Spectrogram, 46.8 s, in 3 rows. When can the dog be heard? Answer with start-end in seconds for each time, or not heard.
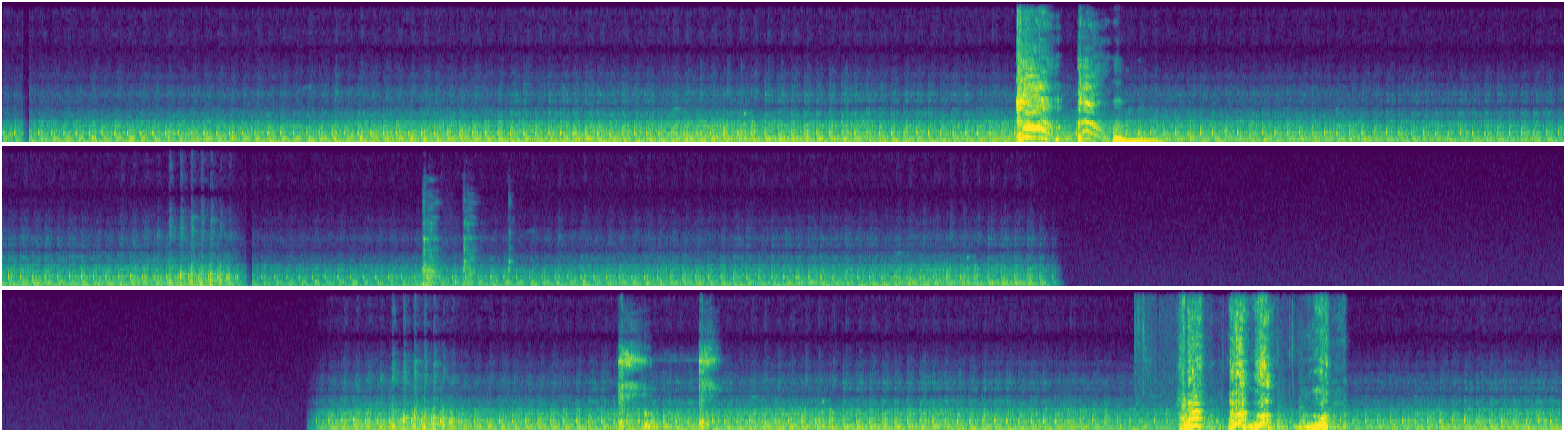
42.5-44.7.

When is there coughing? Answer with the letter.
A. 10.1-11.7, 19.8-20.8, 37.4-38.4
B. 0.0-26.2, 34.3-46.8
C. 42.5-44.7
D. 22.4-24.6
A.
